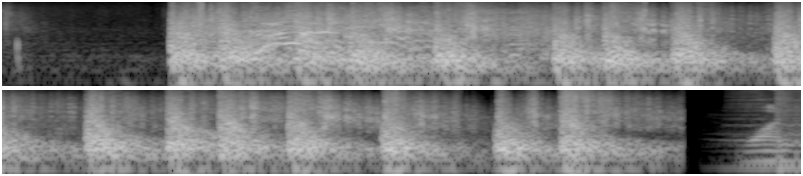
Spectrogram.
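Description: Repeated loud gunshot blasts in a film scene as a man grabs a shotgun inside a Target store, about a dozen booming reports in quick irregular succession, close and dominant with no talk.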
